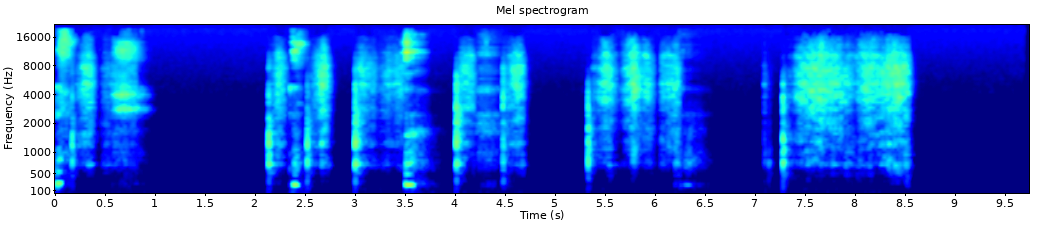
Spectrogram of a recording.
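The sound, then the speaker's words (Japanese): Chalk writing on a blackboard during a class: raspy, scratchy strokes arrive in several separate bursts with short pauses between them, keeping a fairly steady working rhythm. “先生の低い声と一定のリズムで響くチョークの筆記音、誰も授業中に眠ってしまう要因の一つでしたね。”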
